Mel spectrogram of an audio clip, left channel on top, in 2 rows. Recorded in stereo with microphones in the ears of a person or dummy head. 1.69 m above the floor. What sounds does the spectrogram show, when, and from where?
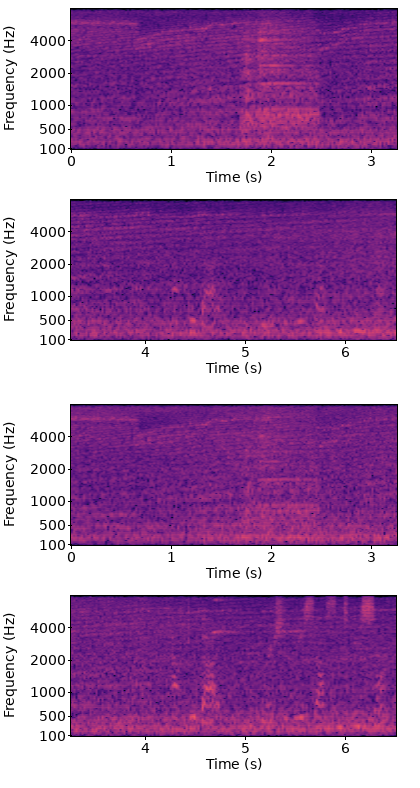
0.0 s a drone: 10° right (ahead or behind); by 6.5 s 5° right (ahead or behind)
1.7 s a bell: 20° left (ahead or behind)
4.2 s a woman speaking: 75° right (ahead or behind)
